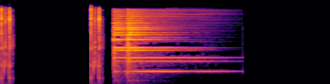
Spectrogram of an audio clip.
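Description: Subscribe-button sound effect: two quick mouse clicks, two more about a second later, then a notification bell ding that rings and fades out over about a second and a half.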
